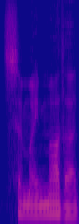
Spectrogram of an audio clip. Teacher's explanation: Then the preposition to is pronounced with a schwa, right?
